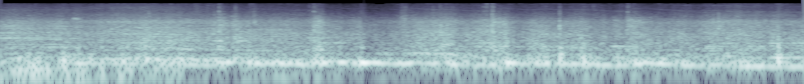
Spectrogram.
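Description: Skoda WRC rally car's turbocharged four-cylinder engine running hard, heard from inside the cabin with road and tyre noise. Its pitch steps down over the last second or so as the car slows for a chicane.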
